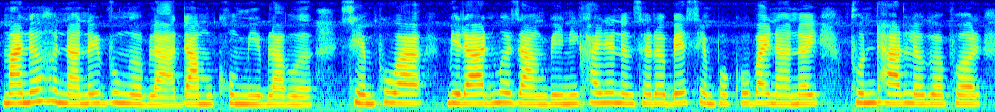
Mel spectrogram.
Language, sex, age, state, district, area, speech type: Bodo, female, 30-45, Assam, Chirang, rural, spontaneous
